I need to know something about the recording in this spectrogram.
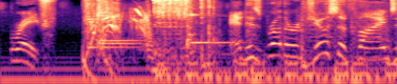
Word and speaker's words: Ralph: Ralph has to Ralph, Reef has to Ralph, Rolf has to Ralph, or Rafe has to Ralph? Yep, Rafe Fiennes' first name is spelled like Ralph, but pronounced Rafe.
